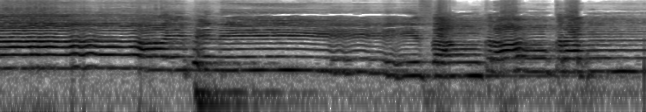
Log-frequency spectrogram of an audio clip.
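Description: A woman singing Khmer smot, a Buddhist devotional chant, solo into a microphone in long held notes that waver and bend slowly in pitch. A low thump sounds about two seconds in.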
